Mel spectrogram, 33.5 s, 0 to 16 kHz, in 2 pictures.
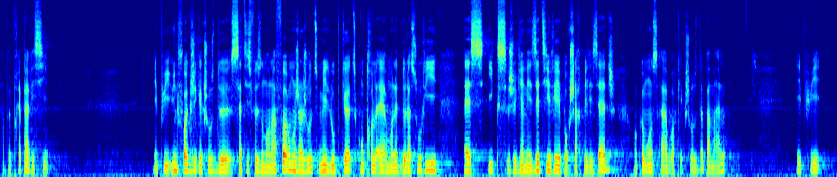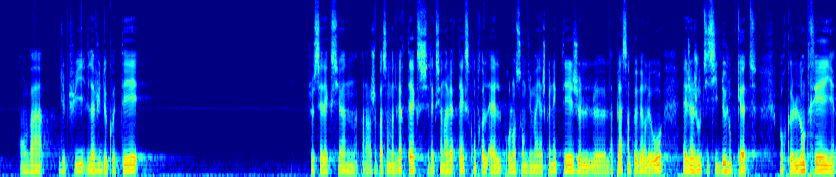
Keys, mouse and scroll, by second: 1.1 middle click, 4.5 middle click, 5.9 ctrl+r, 10.7 scroll down 3, 11.0 Tab, 11.7 middle click, 17.7 KP_3, 18.3-18.7 scroll up 2, 18.7 Tab, 20.3 alt+h, 21.8 scroll up 1, 24.3 click, 24.9 right click, 25.9 ctrl+l, 26.9 g, 30.3 ctrl+r.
